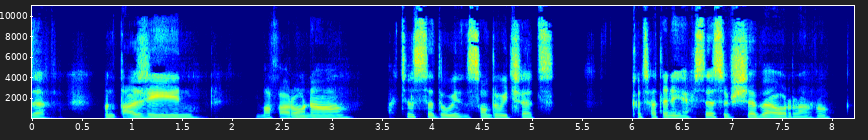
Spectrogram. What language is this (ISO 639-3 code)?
jrb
